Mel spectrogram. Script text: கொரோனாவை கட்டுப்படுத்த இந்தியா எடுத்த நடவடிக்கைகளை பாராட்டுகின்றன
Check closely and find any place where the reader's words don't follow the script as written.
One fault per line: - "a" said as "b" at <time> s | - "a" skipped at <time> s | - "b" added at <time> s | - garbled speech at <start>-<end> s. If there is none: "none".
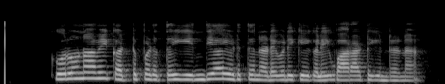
none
